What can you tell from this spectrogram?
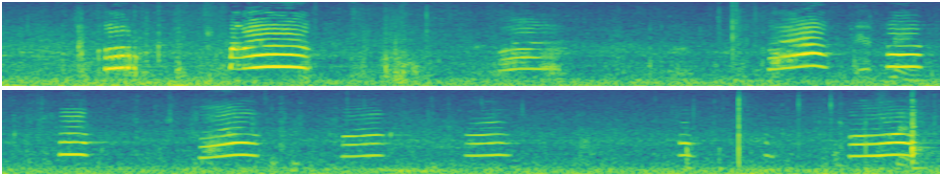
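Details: A terrified koala, pulled by a woman from a tree in a burning forest, gives harsh, wailing distress cries, repeated about every second.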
